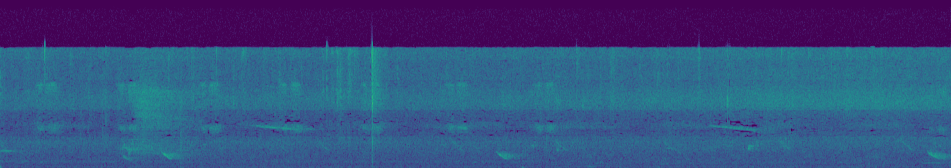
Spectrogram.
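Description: Faint background hush with a few short bird chirps, each falling quickly in pitch, and one sharp click a little before halfway.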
